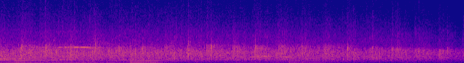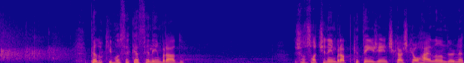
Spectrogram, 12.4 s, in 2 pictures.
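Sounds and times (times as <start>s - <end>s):
audience applause: 0.0s - 7.2s
speech: 7.4s - 8.8s, 10.1s - 12.3s.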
